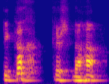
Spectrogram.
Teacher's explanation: You see the Kākaha, the visarga of Kākaha is followed by the kakara of Krishna. So we pronounce that as a jihva mulya.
